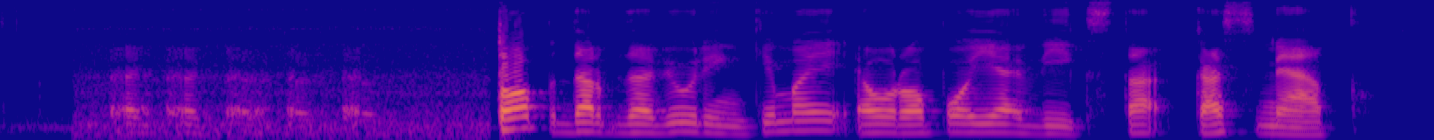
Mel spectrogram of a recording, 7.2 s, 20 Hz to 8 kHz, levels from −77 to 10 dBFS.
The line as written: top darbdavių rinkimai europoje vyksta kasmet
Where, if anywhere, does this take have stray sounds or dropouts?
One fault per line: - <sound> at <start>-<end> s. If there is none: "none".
- laugh at 0.5-2.0 s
